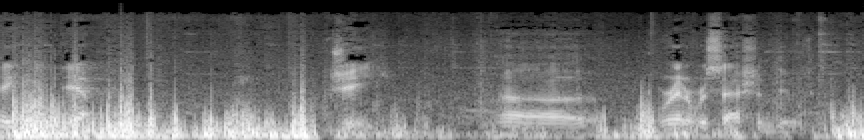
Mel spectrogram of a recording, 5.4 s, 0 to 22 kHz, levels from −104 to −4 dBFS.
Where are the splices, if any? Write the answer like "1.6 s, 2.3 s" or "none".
none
